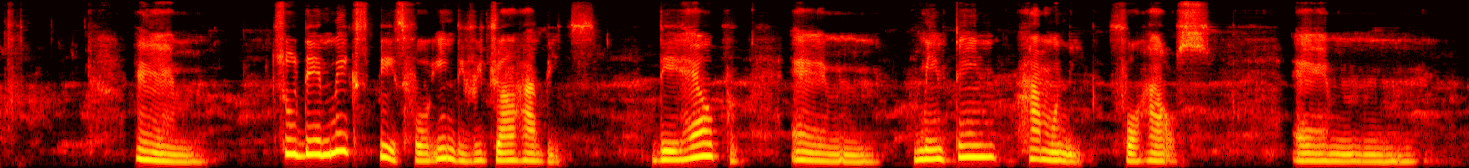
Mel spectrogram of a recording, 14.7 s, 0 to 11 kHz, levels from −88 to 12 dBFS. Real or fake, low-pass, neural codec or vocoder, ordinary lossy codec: fake; none; vocoder, 22.05 kHz, 80 mel bands, HiFi-GAN; none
